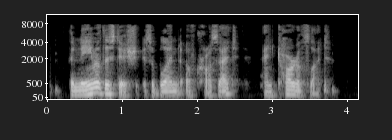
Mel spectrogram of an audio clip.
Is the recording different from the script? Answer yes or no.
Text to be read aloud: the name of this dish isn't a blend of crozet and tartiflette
yes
